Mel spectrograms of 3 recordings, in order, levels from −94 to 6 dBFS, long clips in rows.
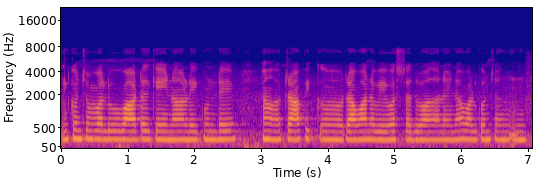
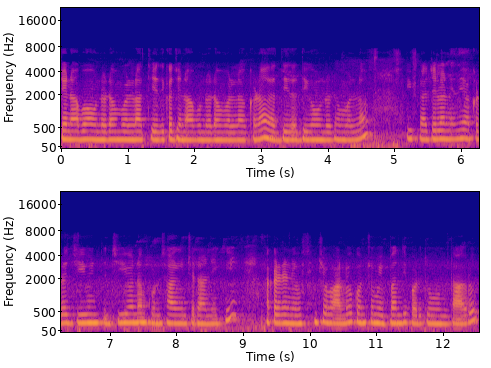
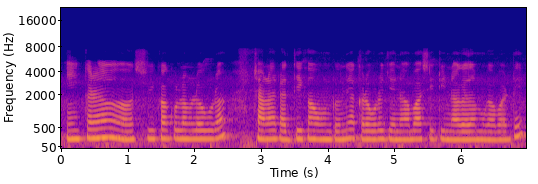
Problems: none marked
